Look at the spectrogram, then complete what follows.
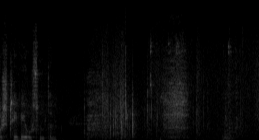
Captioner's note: menghela napas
